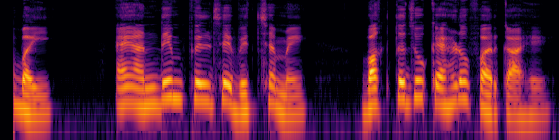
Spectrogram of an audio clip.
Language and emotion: Sindhi, neutral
